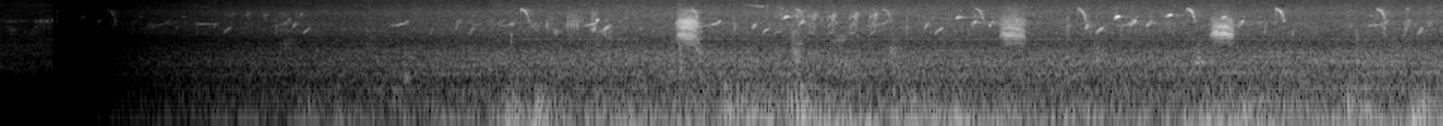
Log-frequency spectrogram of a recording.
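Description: A bird chatters and calls.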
